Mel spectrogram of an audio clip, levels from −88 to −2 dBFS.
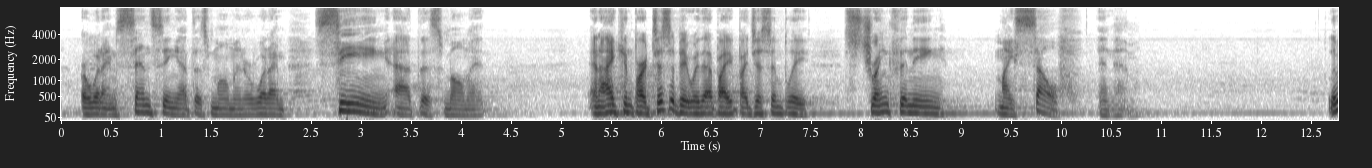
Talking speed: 135 wpm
